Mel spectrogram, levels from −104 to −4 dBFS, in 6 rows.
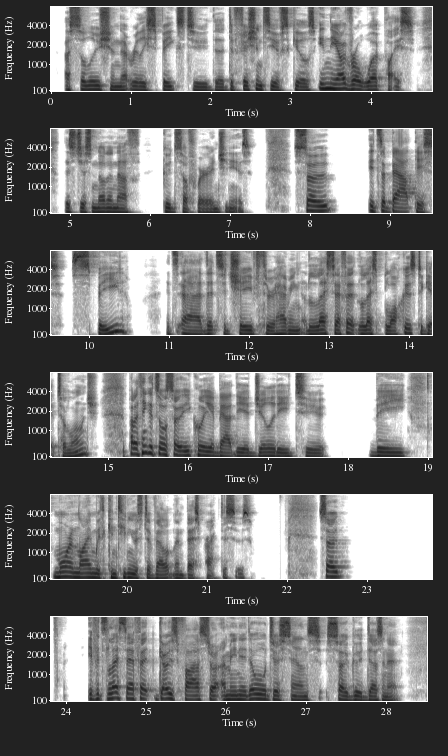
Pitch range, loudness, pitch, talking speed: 125-150 Hz, -19 LUFS, 135 Hz, 160 wpm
